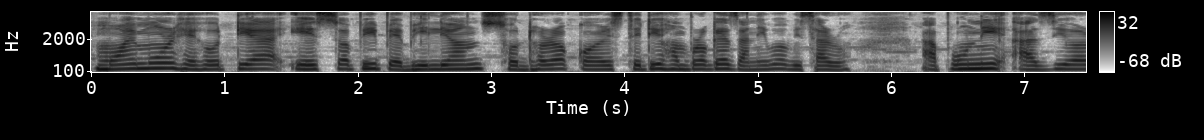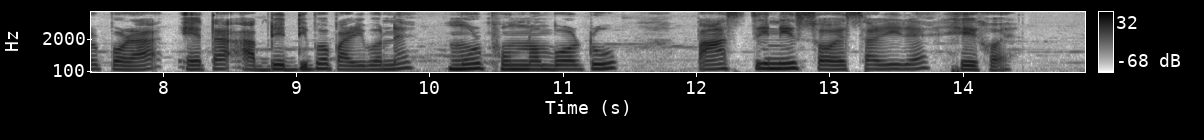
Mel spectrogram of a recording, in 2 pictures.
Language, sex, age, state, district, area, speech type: Assamese, female, 45-60, Assam, Dhemaji, rural, read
